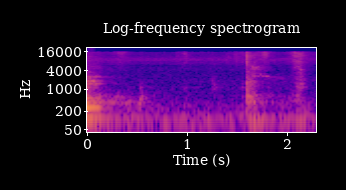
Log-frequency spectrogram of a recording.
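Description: Quiet handwork with a single faint click about one and a half seconds in, as wooden knitting needles touch while a stitch is worked.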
